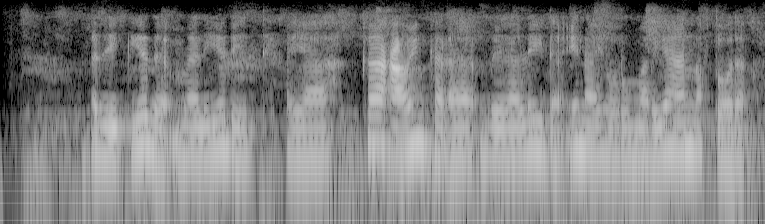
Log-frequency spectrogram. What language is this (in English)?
Somali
